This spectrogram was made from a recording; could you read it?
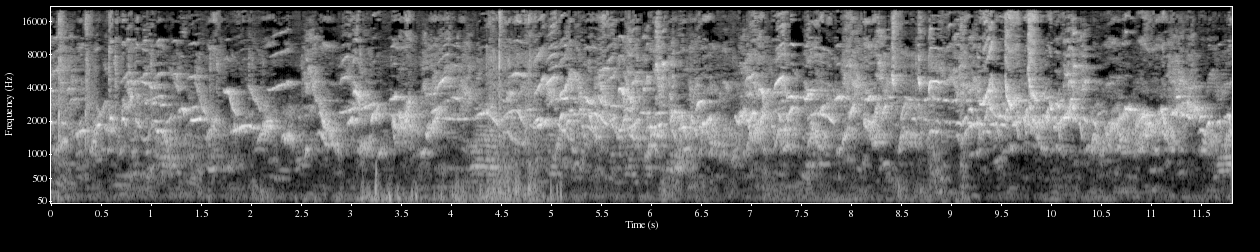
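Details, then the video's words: Young white-rumped shama singing, used as a lure to train other birds; a dense, continuous stream of varied chirps, whistles and rapid trills fills the recording, with a brief low thumping noise near the middle. "murai batu muda. cakep buat pancingan"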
